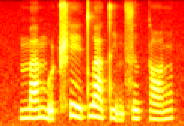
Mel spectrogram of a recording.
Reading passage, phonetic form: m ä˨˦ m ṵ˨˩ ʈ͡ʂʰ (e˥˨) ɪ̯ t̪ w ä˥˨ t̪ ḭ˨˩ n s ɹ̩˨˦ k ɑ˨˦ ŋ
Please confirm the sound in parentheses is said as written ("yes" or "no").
yes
